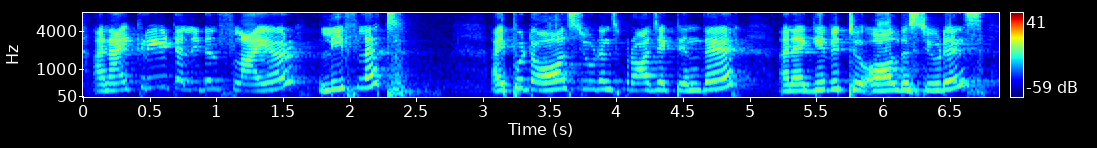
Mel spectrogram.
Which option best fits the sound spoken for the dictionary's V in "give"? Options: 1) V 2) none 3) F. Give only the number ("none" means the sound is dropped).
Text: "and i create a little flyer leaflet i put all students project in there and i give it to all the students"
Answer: 1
